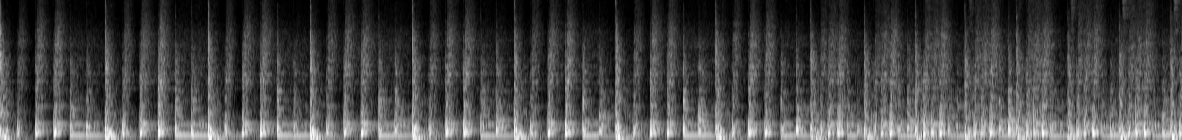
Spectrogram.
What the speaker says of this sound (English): we could play the last two beats of the paradiddle diddle between the toms, which would sound like this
